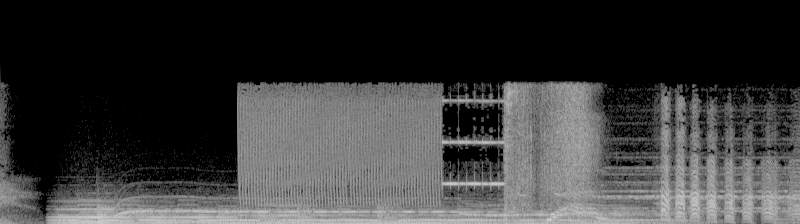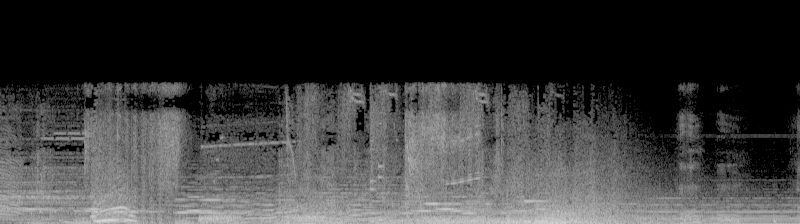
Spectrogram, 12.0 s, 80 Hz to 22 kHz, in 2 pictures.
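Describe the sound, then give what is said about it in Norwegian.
Busy sound effects from a ghost-hunting video game on the Nintendo 3DS: sustained electronic tones and chimes give way to a rapid string of loud crashes and clattering bangs, with cartoonish vocal noises mixed in toward the end. “Det her er altså lyd fra Luigi's Mansion 2, som er ute til Nintendo 3DS”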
